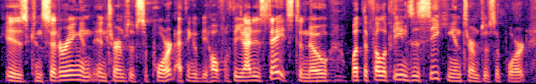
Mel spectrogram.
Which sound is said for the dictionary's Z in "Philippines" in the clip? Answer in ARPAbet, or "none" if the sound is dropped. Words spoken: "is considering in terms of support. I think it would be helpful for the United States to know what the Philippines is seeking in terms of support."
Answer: Z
